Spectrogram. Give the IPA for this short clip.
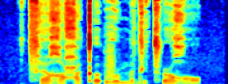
t͡sʰ ɛ ʁ ɛ ħ ɛ kʼ ə ʔ v ə˞ m ɛ d i t͡sʼ ə˞ ʁ ɔ

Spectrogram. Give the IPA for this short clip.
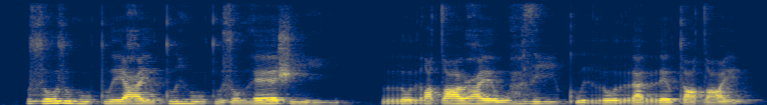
z o z u ɦ uː tʷ eː ʕ eː tʷ i ɦ uː tʷ ɯ z o ɦ ɛː ʃ iː ɦ i̤ | r o r ɛ dˤ uː ʕ ɛː w a̤ z iː kʷʼ i r o r a r ɛ tʷ e dˤ e

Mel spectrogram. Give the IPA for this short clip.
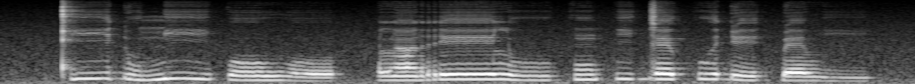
kʼ iː˦ ɗ u˨ ɲ iː˦˨ p oː˨ w o˨ | l ã˨ r eː˦ l uː˨ k ũ˦ p i˦ ɡ ɛ˦ kʷ ɪ˦ ɗ e˨ k͡p ɛ˨ β i˨

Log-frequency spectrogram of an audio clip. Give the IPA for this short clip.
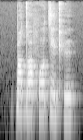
k͡p ʏ˨˦ dˤ u˩˧˩ f ɔ˨˦ t ẽ˨˩˦ ʈʰ ʏ˩˧˩

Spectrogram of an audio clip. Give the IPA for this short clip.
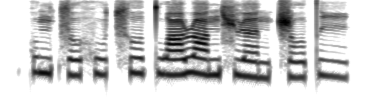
k ʊ˥˩ ŋ t͡s ɤ˧˥ x u˧˥ t͡sʰ ɹ̩˥ t̪ w ä˧˥ ɻ a˧˥ n ɕ ɥ ɛ˨˩ n ʈ͡ʂ ɤ˧˥ t̪ i˥˩

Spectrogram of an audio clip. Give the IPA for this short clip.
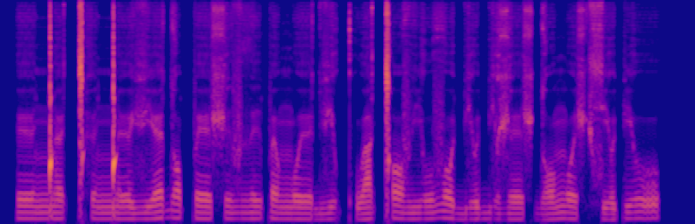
ɪː ŋ͡ǃ ɛ ǀʰ ɪ ŋ͡ǃ ɪː vʲ ɛ d ɔ p e ʃ i v ð i p ɛ ŋʷ ɪː d vʲ u kʷʼ a ǀ ɔ v j u v o bʲ u bʲ o ʒ eː ʃ d ɔ ŋʷ eː ʃ sʲ o pʲ uː

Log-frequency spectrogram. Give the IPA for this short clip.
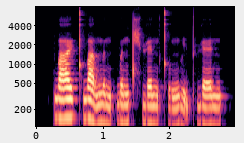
k w a˥ ɪ̯ kʰ w ä˥˧ n̪ ə˥˩ n p w ə˥ n t͡ɕʰ ɥ ɛ˥ n kʰ ʊ˧˥ ŋ l ḭ˨˩ pʰ ɥ ɛ˥ n

